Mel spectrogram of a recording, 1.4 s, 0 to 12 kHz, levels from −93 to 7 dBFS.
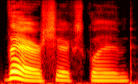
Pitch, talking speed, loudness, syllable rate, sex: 170 Hz, 130 wpm, -19 LUFS, 4.7 syllables/s, male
